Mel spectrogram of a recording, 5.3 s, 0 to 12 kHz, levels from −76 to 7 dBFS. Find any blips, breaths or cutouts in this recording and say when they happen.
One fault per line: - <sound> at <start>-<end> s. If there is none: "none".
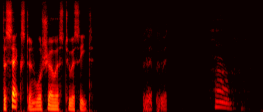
- laugh at 2.9-3.4 s
- sigh at 4.2-5.1 s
